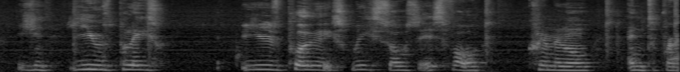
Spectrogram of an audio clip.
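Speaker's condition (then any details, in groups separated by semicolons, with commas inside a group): Cerebral palsy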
